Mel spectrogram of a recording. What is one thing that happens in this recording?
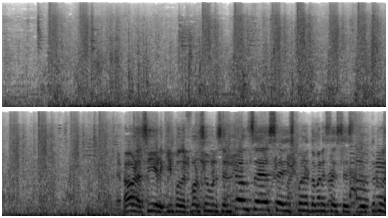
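Magic blasts and hits crackle and thud rapidly in a video game battle.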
